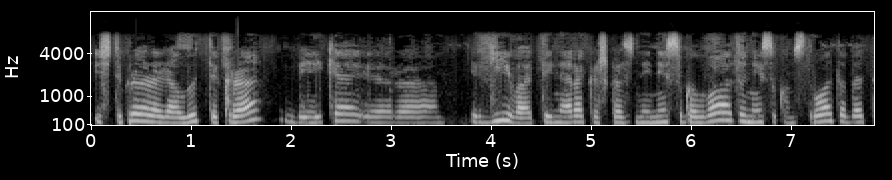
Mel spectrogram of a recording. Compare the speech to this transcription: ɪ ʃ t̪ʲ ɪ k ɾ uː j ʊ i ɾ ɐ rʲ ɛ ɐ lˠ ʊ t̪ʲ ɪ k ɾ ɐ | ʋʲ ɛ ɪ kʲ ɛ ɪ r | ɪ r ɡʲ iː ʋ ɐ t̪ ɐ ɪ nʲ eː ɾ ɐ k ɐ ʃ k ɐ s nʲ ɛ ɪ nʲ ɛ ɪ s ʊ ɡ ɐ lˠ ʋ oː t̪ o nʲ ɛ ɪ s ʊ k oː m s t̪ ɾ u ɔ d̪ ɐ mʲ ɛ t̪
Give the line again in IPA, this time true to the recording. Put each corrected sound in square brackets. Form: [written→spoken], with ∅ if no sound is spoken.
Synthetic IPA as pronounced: ɪ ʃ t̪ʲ ɪ k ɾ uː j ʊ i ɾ ɐ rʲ ɛ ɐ lˠ ʊ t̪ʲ ɪ k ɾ ɐ | ʋʲ ɛ ɪ kʲ ɛ ɪ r | ɪ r ɡʲ iː ʋ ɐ t̪ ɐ ɪ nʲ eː ɾ ɐ k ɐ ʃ k ɐ s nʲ ɛ ɪ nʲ ɛ ɪ s ʊ ɡ ɐ lˠ ʋ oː t̪ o nʲ ɛ ɪ s ʊ k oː [m→n] s t̪ ɾ u ɔ [d̪→t̪] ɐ [mʲ→bʲ] ɛ t̪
